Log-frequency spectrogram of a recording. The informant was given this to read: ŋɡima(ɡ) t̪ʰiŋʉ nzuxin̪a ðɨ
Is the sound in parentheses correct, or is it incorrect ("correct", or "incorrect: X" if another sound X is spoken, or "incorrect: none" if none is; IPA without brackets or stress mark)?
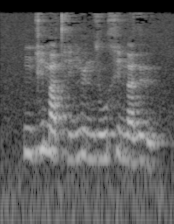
incorrect: none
